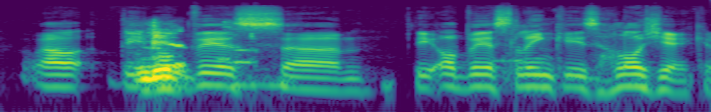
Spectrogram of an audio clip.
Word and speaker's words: Hložek: Well, the obvious link is Hložek, right? So that we've been banging on about this for a long time. So today, Sorry, could you pronounce his name again for me, please? Hložek.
